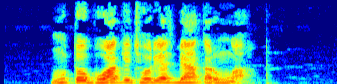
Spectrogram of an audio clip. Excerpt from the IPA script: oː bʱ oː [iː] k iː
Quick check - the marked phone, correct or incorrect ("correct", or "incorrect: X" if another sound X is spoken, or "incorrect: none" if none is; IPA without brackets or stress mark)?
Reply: incorrect: aː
